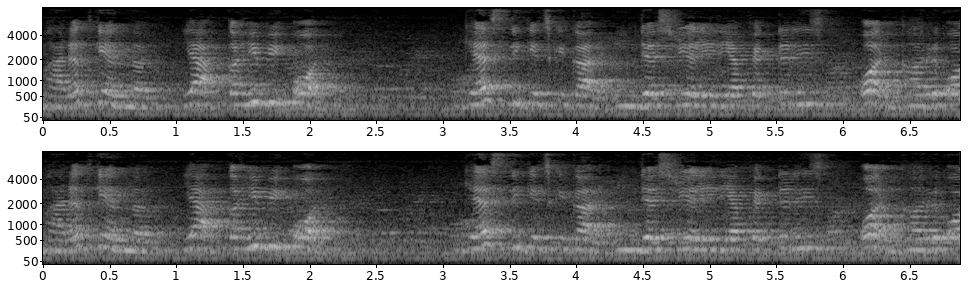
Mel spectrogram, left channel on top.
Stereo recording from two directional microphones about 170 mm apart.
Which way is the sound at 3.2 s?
20° left (ahead or behind).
